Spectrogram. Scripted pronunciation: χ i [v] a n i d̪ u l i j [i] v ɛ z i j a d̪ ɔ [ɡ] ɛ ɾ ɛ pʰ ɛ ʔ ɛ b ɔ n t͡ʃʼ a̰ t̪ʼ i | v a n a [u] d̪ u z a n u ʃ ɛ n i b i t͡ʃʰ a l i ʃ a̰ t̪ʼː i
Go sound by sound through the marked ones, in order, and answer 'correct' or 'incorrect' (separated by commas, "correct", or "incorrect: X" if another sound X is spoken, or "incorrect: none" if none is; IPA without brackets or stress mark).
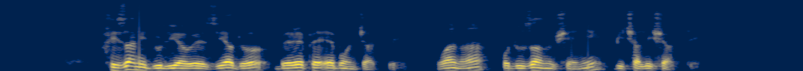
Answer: incorrect: z, incorrect: a, incorrect: b, incorrect: ɔ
